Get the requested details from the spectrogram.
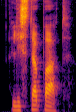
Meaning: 1. November 2. autumn leaffall
- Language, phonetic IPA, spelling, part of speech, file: Belarusian, [lʲistaˈpat], лістапад, noun, Be-лістапад.ogg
